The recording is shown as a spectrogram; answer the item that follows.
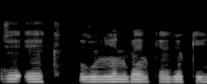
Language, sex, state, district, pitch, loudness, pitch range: Hindi, male, Bihar, Lakhisarai, 120 Hz, -27 LUFS, 115-125 Hz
